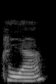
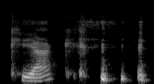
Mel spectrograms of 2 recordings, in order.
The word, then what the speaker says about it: Kyak: I'm Kaya. That's how I say my name. And if you see it written, you would say Kyak. But we pronounce it Kaya.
